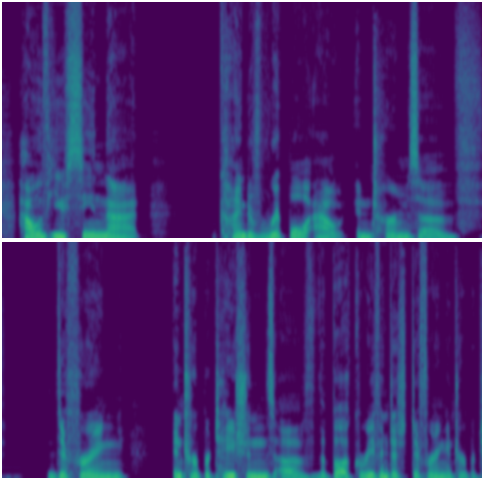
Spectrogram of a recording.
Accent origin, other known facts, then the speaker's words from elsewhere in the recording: United States; but as an American, as a damn Yankee, I am 100% pro Quincy Morris.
